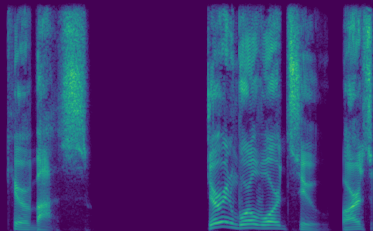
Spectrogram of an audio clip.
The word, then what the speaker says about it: Kiribati: regained its independence and changed its name to kiribati the name kiribati is the local translation of gilberts in the local language kirbati is pronounced kirbas during world war ii parts of karabadi were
